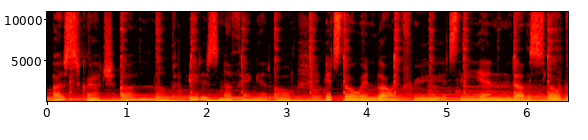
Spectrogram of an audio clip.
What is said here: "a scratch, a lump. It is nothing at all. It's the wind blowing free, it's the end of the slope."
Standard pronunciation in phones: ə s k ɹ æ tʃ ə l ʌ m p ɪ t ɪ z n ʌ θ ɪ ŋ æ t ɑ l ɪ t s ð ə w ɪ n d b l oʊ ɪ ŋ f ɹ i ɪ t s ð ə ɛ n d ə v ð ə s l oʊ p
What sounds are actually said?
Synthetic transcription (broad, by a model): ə s k ɹ æ tʃ ə l ʌ m p ɪ t ɪ z n ʌ θ ɪ ŋ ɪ t ɑ l ɪ t s ð ə w ɪ n b l oʊ ɪ ŋ f ɹ i ɪ t s ð ə ɛ n d ə v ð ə s l oʊ p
